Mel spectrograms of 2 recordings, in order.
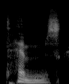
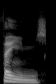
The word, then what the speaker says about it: Thames: Please remember that the river name is Thames. I've heard it pronounced Thames far too many times.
